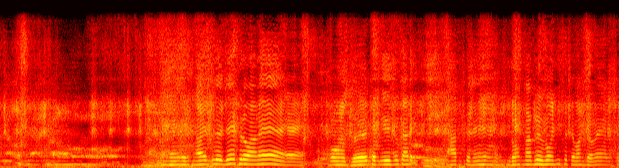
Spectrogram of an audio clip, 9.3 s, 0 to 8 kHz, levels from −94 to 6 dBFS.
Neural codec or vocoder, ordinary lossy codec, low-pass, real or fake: codec, 24 kHz, 1.2 kbps, DualCodec; none; 7.2 kHz; fake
